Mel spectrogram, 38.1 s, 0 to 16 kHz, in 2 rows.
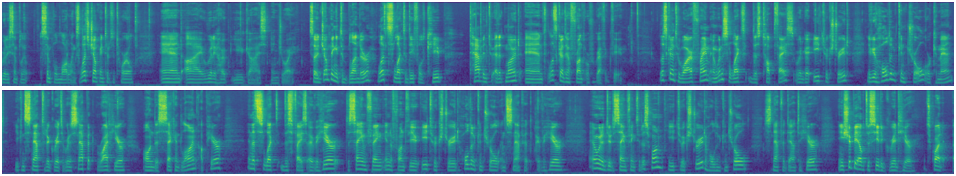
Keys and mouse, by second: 0.1 space, 2.5 space, 4.2 z, 5.0-6.1 right drag, 5.3 space, 6.1-8.0 drag, 8.0-14.1 middle drag, 9.5 Tab, 11.0 KP_1, 12.4 z, 14.1-21.2 drag, 16.2 e, 21.2-24.2 ctrl+middle drag, 24.2-29.6 drag, 26.4 KP_1, 27.4 e, 29.6 ctrl+shift+middle click, 30.5-34.2 drag, 32.1 e, 34.2-35.4 ctrl+middle drag, 35.4-38.0 drag.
